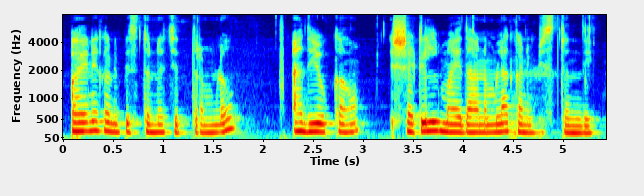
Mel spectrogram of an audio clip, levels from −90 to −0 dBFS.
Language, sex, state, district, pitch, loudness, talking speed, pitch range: Telugu, female, Telangana, Hyderabad, 190 Hz, -15 LUFS, 90 wpm, 180-205 Hz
